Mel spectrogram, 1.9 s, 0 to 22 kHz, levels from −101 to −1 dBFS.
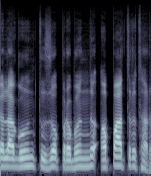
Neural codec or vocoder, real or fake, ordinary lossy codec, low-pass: autoencoder, 48 kHz, 128 numbers a frame, DAC-VAE, trained on Japanese speech; fake; none; 19.8 kHz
